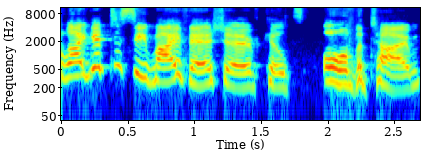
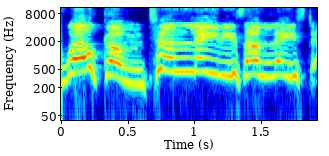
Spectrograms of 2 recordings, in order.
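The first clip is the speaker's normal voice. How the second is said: ordinary talk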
